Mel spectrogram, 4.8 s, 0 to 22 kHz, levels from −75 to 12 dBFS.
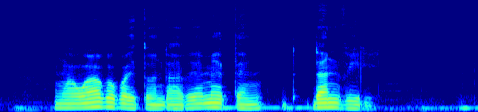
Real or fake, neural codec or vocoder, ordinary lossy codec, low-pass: fake; codec, 44.1 kHz, 7.8 kbps, Pupu-Codec; none; none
